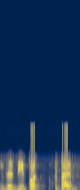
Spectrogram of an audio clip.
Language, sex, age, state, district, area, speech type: Kannada, female, 30-45, Karnataka, Gadag, rural, conversation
